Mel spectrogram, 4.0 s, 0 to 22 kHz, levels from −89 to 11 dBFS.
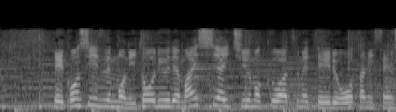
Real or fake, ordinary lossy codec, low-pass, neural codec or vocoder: real; MP3, 48 kbps; 7.2 kHz; none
